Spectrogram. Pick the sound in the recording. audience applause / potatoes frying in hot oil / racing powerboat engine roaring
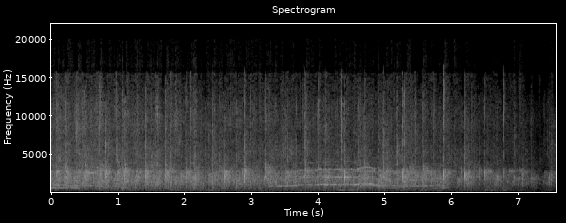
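audience applause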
